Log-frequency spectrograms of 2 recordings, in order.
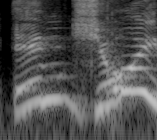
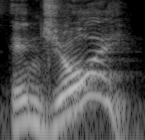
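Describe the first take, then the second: First: Enjoy pitched way up with a sing-song rise; high teasing Enjoy. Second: Said in the usual way. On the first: Shown as a demonstration. Streamer teasing Pat Cash about his two boxes, high sing-song. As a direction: lift Enjoy high and tease.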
